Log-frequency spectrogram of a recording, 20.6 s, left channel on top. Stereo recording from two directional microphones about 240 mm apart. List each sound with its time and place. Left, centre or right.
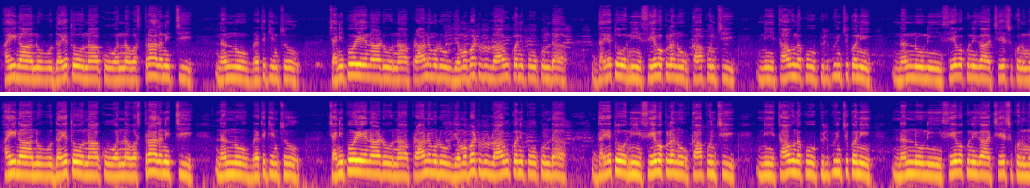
0.1 s speech: right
